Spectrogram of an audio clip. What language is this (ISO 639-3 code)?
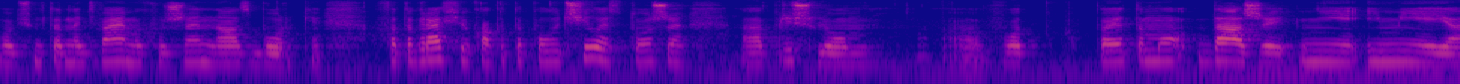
rus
